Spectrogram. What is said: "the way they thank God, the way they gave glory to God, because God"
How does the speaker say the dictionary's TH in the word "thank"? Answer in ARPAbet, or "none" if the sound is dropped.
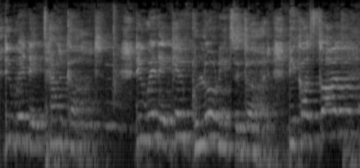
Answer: T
